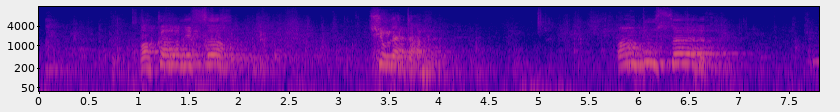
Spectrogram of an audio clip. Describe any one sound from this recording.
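A man shouts urgently in a large echoing room.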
